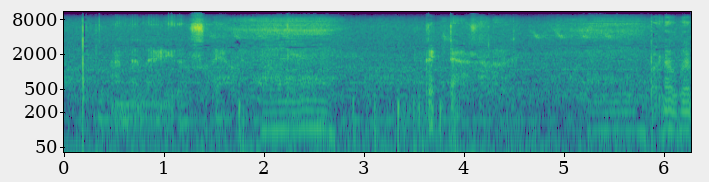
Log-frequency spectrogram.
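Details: Sleeping donkey snoring: low, rough, rattling breathing noises with some outdoor background noise.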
